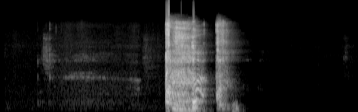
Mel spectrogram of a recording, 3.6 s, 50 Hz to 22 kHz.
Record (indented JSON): {
  "cough_length": "3.6 s",
  "cough_amplitude": 32768,
  "cough_signal_mean_std_ratio": 0.27,
  "survey_phase": "beta (2021-08-13 to 2022-03-07)",
  "age": "18-44",
  "gender": "Female",
  "wearing_mask": "No",
  "symptom_runny_or_blocked_nose": true,
  "symptom_shortness_of_breath": true,
  "symptom_headache": true,
  "symptom_loss_of_taste": true,
  "symptom_onset": "5 days",
  "smoker_status": "Never smoked",
  "respiratory_condition_asthma": false,
  "respiratory_condition_other": false,
  "recruitment_source": "Test and Trace",
  "submission_delay": "1 day",
  "covid_test_result": "Positive",
  "covid_test_method": "ePCR"
}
